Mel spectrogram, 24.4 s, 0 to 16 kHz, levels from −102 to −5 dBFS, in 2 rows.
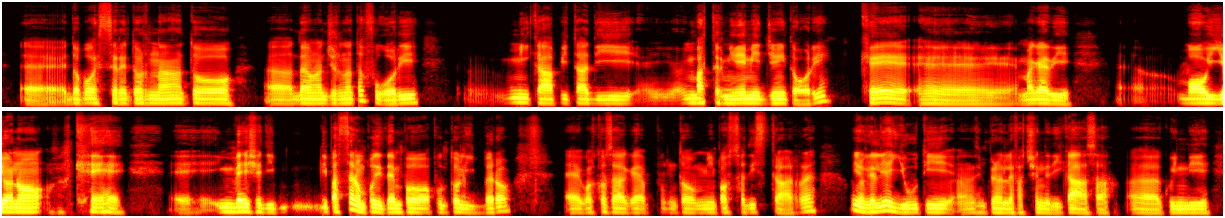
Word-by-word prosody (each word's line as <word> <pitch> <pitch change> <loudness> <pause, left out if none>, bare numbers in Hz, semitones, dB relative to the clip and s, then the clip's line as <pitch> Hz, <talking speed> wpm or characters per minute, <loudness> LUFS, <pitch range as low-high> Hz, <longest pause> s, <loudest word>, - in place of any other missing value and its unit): ehm, - - -4
dopo 105 - 0
essere 100 0 -2
tornato, 100 -1 0 0.3
uhm, 90 -1 -3
da 95 +2 +1
una 95 0 +1
giornata 95 +9 -2
fuori, 95 - 0 0.6
ehm, - - -27 0.4
mi 115 -1 0
capita 95 0 +1
di, 90 -1 -5
ehm, 85 0 -15
i - - -9
imbattermi 100 -2 +1
nei 100 +1 +4
miei 100 -1 +2
genitori 95 - 0 0.3
che, 105 -1 +3
ehm, 80 -3 -4
magari, 90 -2 +3 0.5
ehm, - - -22 0.4
vogliono 100 +1 +6 0.3
che, 105 -6 0 0.4
ehm, - - -9 0.3
invece 110 0 +5
di, 95 0 -3
mhmm 235 +3 -14
di 220 - -2
passare 165 -5 +5
un 105 - +2
po' 105 - +3
di 95 - +3
tempo, 95 0 +4
appunto 90 +1 -2
libero, 95 +6 0 0.5
ehm, 90 - -3
qualcosa 90 +2 -1
che 90 +1 -2
appunto 90 0 -5
mi 90 +1 -5
possa 90 - -3
distrarre, 95 +4 -3 0.3
io 135 -6 +4
li 105 +1 +3
gli 115 +5 +4
aiuti 95 -4 0
ad 80 +2 -8
esempio 85 +1 -5
nelle 85 -1 0
faccende 85 0 -5
di 80 -1 -6
casa. - - +2 0.2
Uhm, 80 -3 -3
quindi, 85 -1 -2
95 Hz, 140 wpm, -24 LUFS, 90-105 Hz, 0.6 s, vogliono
